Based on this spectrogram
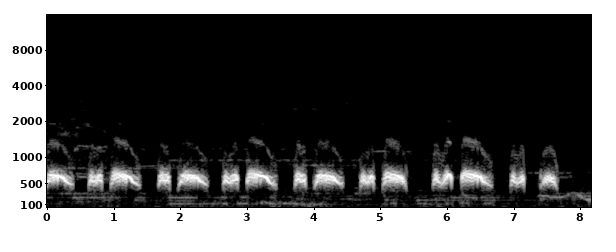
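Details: Spotted dove lure coos, used to train decoy birds, repeated steadily about once a second: alternating clipped double notes and longer falling coos in a continuous run, with a faint low rumble in places.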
